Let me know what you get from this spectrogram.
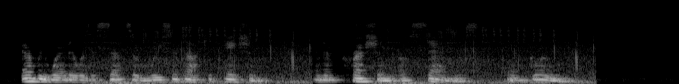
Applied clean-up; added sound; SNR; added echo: none; Bird vocalization, bird call, bird song; 14 dB; reverberation time 0.3 s.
